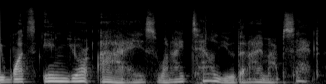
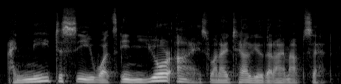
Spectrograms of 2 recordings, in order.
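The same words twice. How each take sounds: First: Whispered. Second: Said in the usual way. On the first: Shown as a demonstration. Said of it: "whispered then repeated plainly". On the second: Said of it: "same line said plainly".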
